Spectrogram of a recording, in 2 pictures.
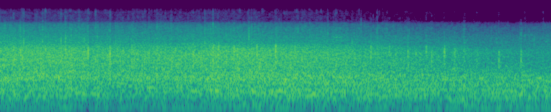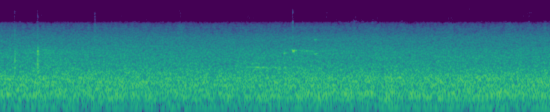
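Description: A large crowd murmurs and chatters in a large echoing hall, growing quieter.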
